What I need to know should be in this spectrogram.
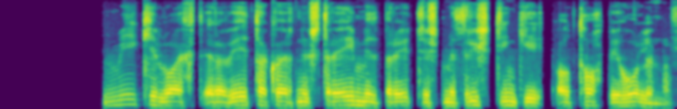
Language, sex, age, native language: Icelandic, male, 50-59, Icelandic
